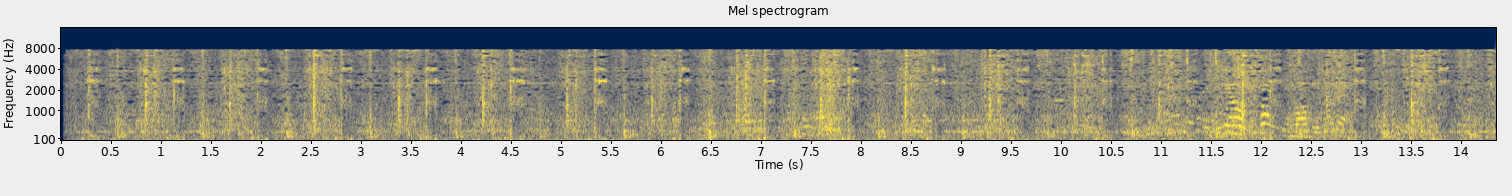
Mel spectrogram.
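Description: Automatic disposable face-mask making machine running, its mechanism clattering with a dense, steady run of clicks and knocks. Voices can be heard faintly in the background.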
